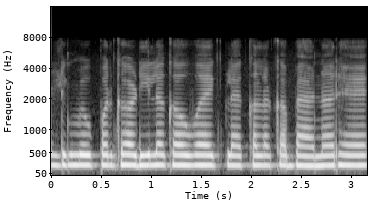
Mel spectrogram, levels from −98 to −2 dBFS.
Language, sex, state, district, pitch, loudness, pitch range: Hindi, female, Haryana, Charkhi Dadri, 225 Hz, -13 LUFS, 220-225 Hz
